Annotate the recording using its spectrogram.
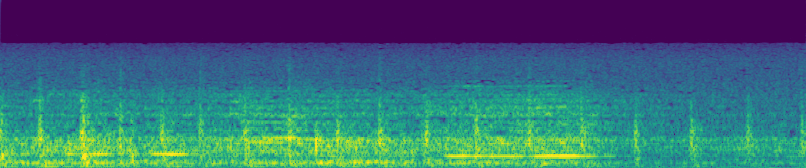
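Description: Radio-drama street sound effects: quick, irregular clicks of footsteps walking on pavement over a steady low traffic rumble, with two long held horn-like tones, one early and one past the middle.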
